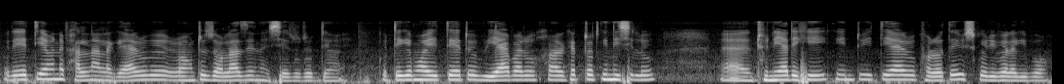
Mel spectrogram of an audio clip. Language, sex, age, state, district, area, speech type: Assamese, female, 45-60, Assam, Nalbari, rural, spontaneous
